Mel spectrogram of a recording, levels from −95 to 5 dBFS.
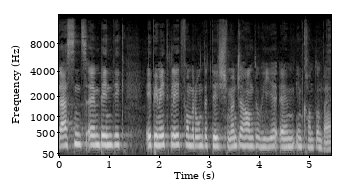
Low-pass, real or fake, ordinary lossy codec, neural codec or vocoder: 14.4 kHz; real; AAC, 48 kbps; none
